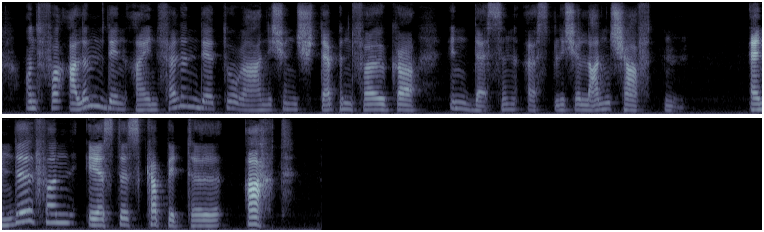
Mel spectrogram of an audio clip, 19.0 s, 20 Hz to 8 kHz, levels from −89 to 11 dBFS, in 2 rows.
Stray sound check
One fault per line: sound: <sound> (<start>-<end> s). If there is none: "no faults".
no faults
